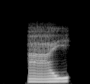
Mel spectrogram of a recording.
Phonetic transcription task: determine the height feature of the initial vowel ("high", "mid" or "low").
low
